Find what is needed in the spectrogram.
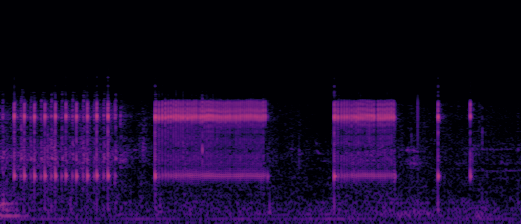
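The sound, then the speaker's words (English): Telephone signal tones on an office switchboard: a rapid series of short pulsed beeps, then two long steady ringing tones separated by a pause, followed by a few brief clicks. “I went out to the switchboard and dialed the courthouse number.”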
